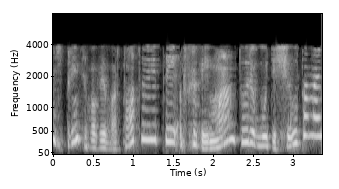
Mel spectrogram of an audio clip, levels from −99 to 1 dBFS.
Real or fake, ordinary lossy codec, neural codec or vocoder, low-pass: real; AAC, 16 kbps; none; 7.2 kHz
